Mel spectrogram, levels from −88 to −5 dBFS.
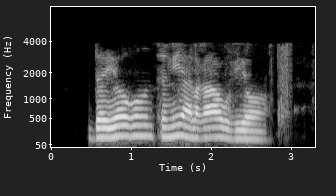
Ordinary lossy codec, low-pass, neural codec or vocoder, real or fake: AAC, 16 kbps; 7.2 kHz; none; real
